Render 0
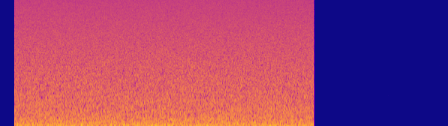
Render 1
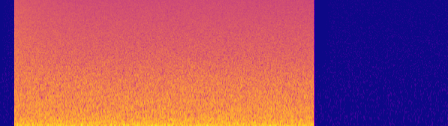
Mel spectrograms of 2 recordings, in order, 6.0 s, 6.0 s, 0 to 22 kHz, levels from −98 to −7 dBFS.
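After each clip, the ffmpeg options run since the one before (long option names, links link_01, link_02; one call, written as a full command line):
ffmpeg -i in.wav -af "adynamicequalizer=threshold=0.00708:dfrequency=2100:dqfactor=0.7:tfrequency=2100:tqfactor=0.7:attack=5:release=100:ratio=0.375:range=2.5:mode=cutabove:tftype=highshelf,volume=8.5dB" out.wav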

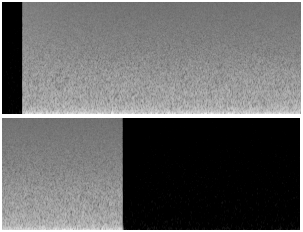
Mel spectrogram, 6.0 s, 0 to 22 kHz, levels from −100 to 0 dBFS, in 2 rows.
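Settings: ffmpeg -i in.wav -af "lowshelf=frequency=93:gain=7,volume=-5dB" out.wav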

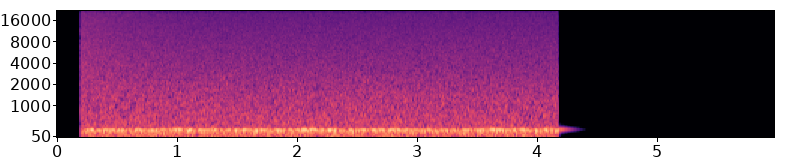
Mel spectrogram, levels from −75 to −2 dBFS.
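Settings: ffmpeg -i in.wav -af "afreqshift=-260,volume=1.5dB" out.wav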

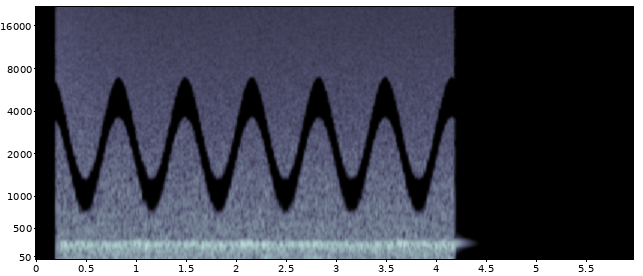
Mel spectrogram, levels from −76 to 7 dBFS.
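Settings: ffmpeg -i in.wav -af "afftfilt=real='re*(1-between(b*sr/1024,980*pow(5000/980,0.5+0.5*sin(2*PI*1.5*pts/sr))/1.41,980*pow(5000/980,0.5+0.5*sin(2*PI*1.5*pts/sr))*1.41))':imag='im*(1-between(b*sr/1024,980*pow(5000/980,0.5+0.5*sin(2*PI*1.5*pts/sr))/1.41,980*pow(5000/980,0.5+0.5*sin(2*PI*1.5*pts/sr))*1.41))':win_size=1024:overlap=0.75,volume=1dB" out.wav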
